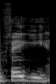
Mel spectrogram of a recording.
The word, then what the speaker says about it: Feige: And um, Kevin Feige had did I pronounce his name correctly? – Feige.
